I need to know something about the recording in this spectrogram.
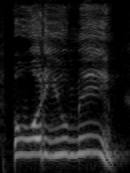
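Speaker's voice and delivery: high, loud mock protest; matching high-pitched voice. Man matching his upset woman's voice, high-pitched. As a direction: throw her high pitch back at her. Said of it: "back and forth with her in that voice".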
